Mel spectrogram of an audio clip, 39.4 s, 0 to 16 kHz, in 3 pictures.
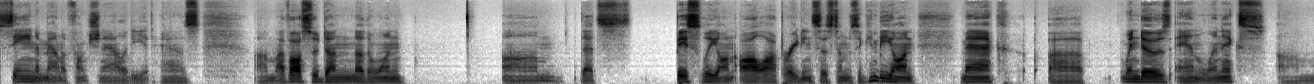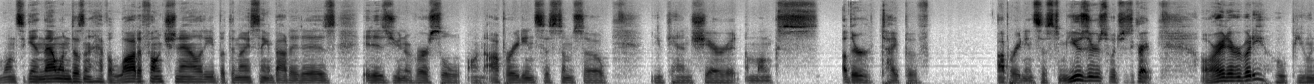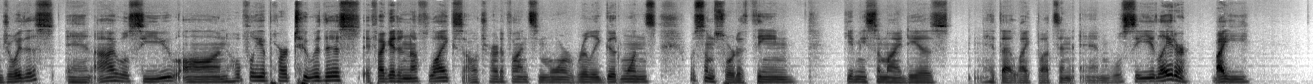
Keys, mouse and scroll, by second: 39.3 click.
